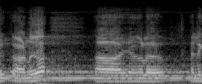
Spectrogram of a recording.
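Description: A man's voice speaking in a steady, chant-like delivery, pausing briefly about half a second in, over a steady held musical chord.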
